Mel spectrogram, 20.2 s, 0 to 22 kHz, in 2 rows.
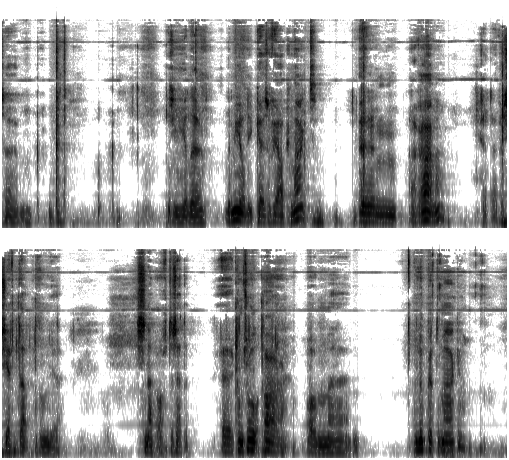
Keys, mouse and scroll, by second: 2.0 KP_5, 2.9 middle click, 3.6 middle click, 4.3 middle click, 5.7-14.7 middle drag, 14.7 ctrl+r.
